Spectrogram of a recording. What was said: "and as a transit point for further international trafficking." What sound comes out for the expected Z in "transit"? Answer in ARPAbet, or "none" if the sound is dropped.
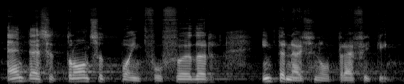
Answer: S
